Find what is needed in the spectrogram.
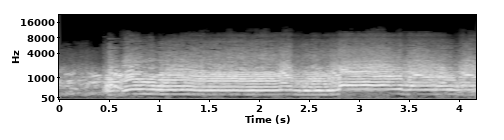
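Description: Male voice reciting the Quran in a slow, melodic chant. After a brief pause it swoops up about half a second in into long held notes, and the pitch steps up slightly past the middle.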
